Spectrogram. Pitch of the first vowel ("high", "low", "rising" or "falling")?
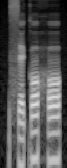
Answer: low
